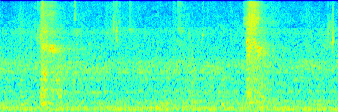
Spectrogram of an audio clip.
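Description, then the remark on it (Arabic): Two short, sharp sneezes burst out about two and a half seconds apart over a steady low hum, each a brief breathy blast with no talking in between. “رحمك الله.”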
